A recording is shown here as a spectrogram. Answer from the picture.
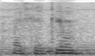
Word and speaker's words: Mexichem: a una empresa privada conocida como mexichem así se pronuncia también Mex sí mexiquim mexi bueno se escribe con che de Chucho verdad Bueno Se los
